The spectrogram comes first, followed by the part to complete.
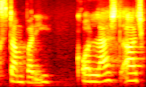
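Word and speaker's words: extempore: एक ऐसे भाषण जो बिना तैयारी के बोला गया है, स्टम्परी कहते हैं, करेक्ट प्रोनाउंसिएशन है स्टम्परी।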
